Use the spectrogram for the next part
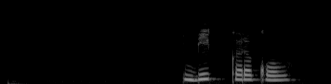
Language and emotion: Russian, neutral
